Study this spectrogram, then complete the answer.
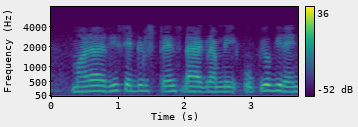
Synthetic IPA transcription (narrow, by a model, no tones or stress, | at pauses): maɾaɾiseɖulsʈɾẽnsɖajaɡɾamniupjoɡiɾen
